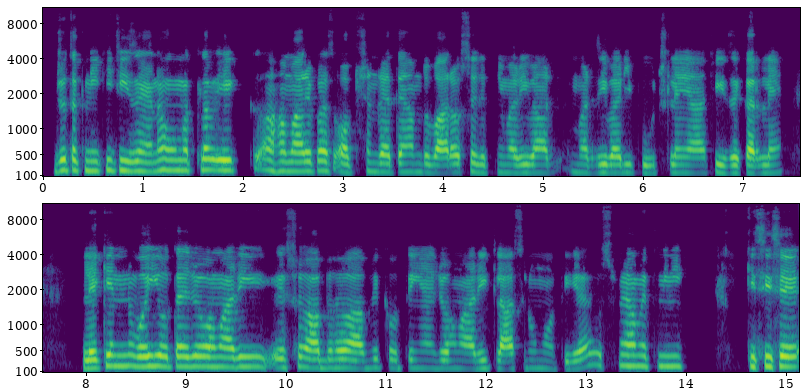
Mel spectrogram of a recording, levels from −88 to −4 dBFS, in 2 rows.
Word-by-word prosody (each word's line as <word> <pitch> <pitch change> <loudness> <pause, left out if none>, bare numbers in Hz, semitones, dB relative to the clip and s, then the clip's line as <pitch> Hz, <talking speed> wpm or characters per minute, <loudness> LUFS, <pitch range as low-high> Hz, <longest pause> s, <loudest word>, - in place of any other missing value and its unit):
जो 200 - +4
तकनीकी 190 0 -1
चीज़ें 185 -1 +2
हैं 175 - 0
ना 200 +3 +1
वो 200 -1 +2
मतलब 205 +2 +1
एक 195 0 +2 0.2
हमारे 180 0 +3
पास 190 -1 +2
ऑप्शन 170 +4 -9
रहते 170 0 +1
हैं 165 - -3
हम 165 0 -8
दोबारा 155 -1 +2
उससे 160 +1 -2
जितनी 155 +1 -8
मारी 155 0 -2
वार 155 -1 -2 0.3
मर्ज़ी 155 +1 -3
वारी 155 0 0
पूछ 145 0 -8
लें 155 -1 -2
या 150 0 -1
चीज़ें 150 -1 -2
कर 145 -1 +4
लें। 150 +1 -4 0.6
लेकिन 200 +6 +4
वही 195 +1 +5
होता 195 -1 +3
है 190 -1 +4
जो 195 0 +4
हमारी 190 0 +2 0.3
ये 175 - 0
स्वाभाविक 165 -2 +1
होती 160 0 -6
हैं, 160 -1 -9
जो 160 0 -1
हमारी 155 0 -3
क्लासरूम 155 +1 -2
होती 145 0 -9
है, - - +1
उसमें 215 -1 -4
हम 205 0 +2
इतनी, 200 +1 -3 0.7
किसी 195 0 +3
से 200 - +6
165 Hz, 185 wpm, -23 LUFS, 155-195 Hz, 0.7 s, से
